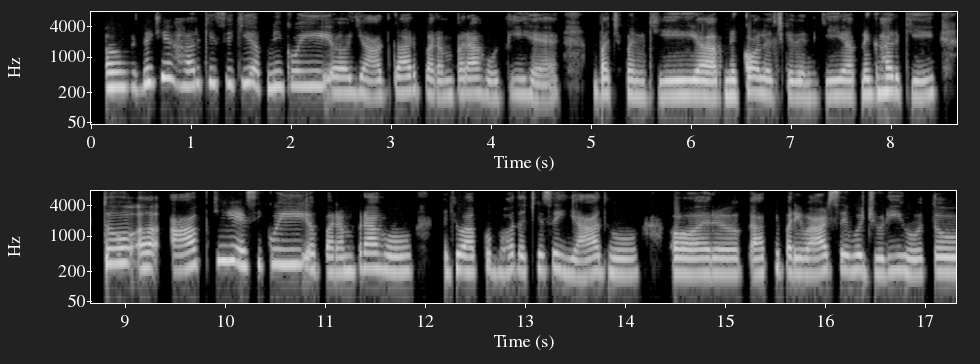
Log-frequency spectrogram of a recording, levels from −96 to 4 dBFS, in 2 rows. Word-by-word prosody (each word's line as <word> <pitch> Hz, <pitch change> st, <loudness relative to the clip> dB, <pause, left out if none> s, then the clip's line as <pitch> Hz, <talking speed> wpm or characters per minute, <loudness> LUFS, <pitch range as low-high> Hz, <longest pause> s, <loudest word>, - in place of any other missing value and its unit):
अ, -, -, +7 dB, 0.3 s
देखिए 315 Hz, +7 st, +4 dB
हर 270 Hz, +1 st, -1 dB
किसी 305 Hz, -1 st, -2 dB
की 305 Hz, -, 0 dB
अपनी 260 Hz, -2 st, -1 dB
कोई 270 Hz, 0 st, -1 dB
अ, 200 Hz, -1 st, +2 dB
यादगार 200 Hz, +3 st, -2 dB
परंपरा 185 Hz, +1 st, -2 dB
होती 170 Hz, +2 st, -6 dB
है, 145 Hz, -5 st, -4 dB, 0.4 s
बचपन 180 Hz, -2 st, -1 dB
की 165 Hz, +1 st, -1 dB, 0.2 s
या 170 Hz, -1 st, +6 dB
अपने 175 Hz, +1 st, +3 dB
कॉलेज 190 Hz, -4 st, +2 dB
के 170 Hz, -, -2 dB
दिन 165 Hz, -1 st, -1 dB
की 170 Hz, +1 st, +1 dB
या 175 Hz, -, +2 dB
अपने 185 Hz, +2 st, -1 dB
घर 205 Hz, +1 st, +3 dB
की, 170 Hz, 0 st, -3 dB, 0.4 s
तो 290 Hz, +1 st, +5 dB
अ, 235 Hz, -5 st, +3 dB, 0.2 s
आपकी 270 Hz, +9 st, +2 dB
ऐसी 260 Hz, +2 st, -2 dB
कोई 275 Hz, -1 st, +1 dB
अ, -, -, +2 dB
परंपरा 200 Hz, +3 st, 0 dB
हो, 200 Hz, 0 st, 0 dB, 0.3 s
जो 215 Hz, +3 st, +2 dB
आपको 195 Hz, 0 st, -1 dB
बहुत 205 Hz, +2 st, -4 dB
अच्छे 210 Hz, +2 st, -2 dB
से 225 Hz, +2 st, -1 dB
याद 185 Hz, 0 st, -2 dB
हो 180 Hz, -1 st, -1 dB, 0.4 s
और 185 Hz, 0 st, +3 dB, 0.4 s
आपके 185 Hz, +5 st, -2 dB
परिवार 185 Hz, 0 st, +2 dB
से 215 Hz, +1 st, -1 dB
वो 210 Hz, 0 st, +2 dB
जुड़ी 190 Hz, +2 st, -2 dB
हो 180 Hz, -4 st, 0 dB
तो 195 Hz, -, +2 dB
195 Hz, 165 wpm, -23 LUFS, 180-230 Hz, 0.4 s, अ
